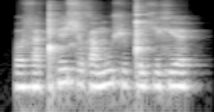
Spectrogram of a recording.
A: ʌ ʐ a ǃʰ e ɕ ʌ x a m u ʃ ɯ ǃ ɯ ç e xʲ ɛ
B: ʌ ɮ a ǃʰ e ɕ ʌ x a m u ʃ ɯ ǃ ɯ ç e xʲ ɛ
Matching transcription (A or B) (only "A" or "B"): B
